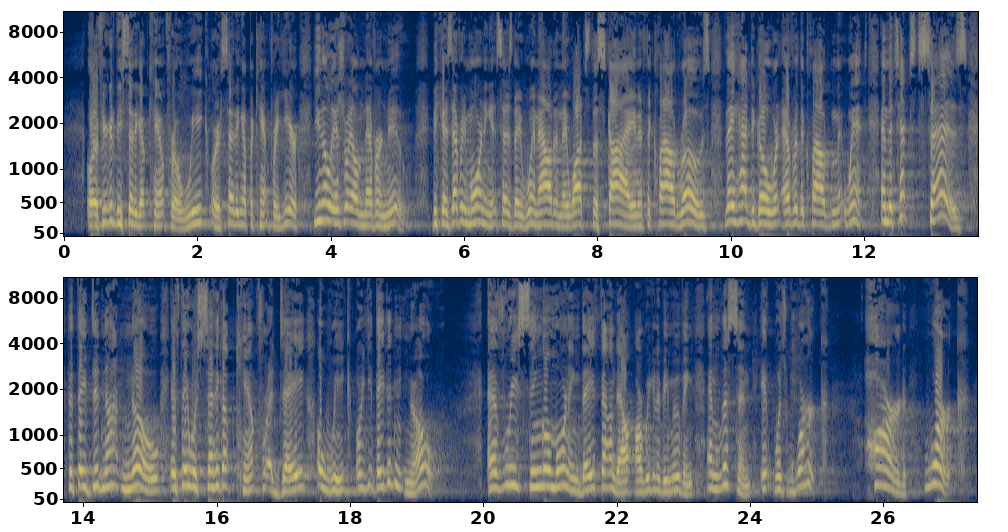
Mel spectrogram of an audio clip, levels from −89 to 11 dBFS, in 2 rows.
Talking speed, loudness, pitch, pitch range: 205 wpm, -15 LUFS, 195 Hz, 170-225 Hz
